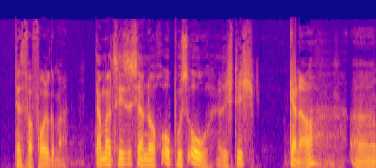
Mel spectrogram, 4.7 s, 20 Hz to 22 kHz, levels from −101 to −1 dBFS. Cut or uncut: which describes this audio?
uncut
